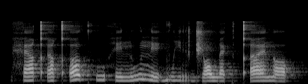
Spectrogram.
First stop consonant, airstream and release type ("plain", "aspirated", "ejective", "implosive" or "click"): ejective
